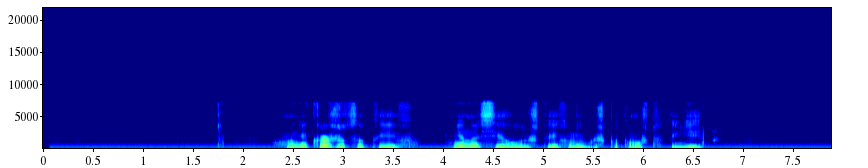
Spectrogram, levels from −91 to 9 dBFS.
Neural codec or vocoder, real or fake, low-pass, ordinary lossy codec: none; real; 7.2 kHz; none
